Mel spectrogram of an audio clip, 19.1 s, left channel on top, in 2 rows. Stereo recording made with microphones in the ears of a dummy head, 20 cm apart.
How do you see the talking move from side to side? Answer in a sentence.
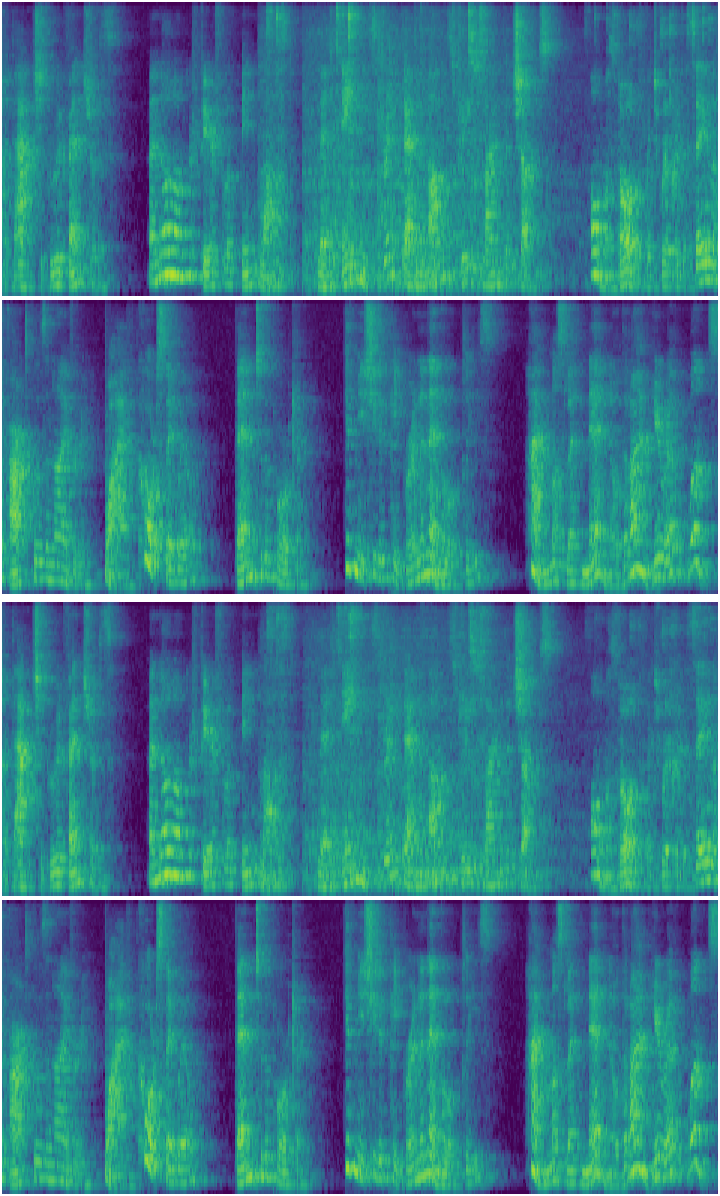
You can hear the talking move from right to left and back again.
